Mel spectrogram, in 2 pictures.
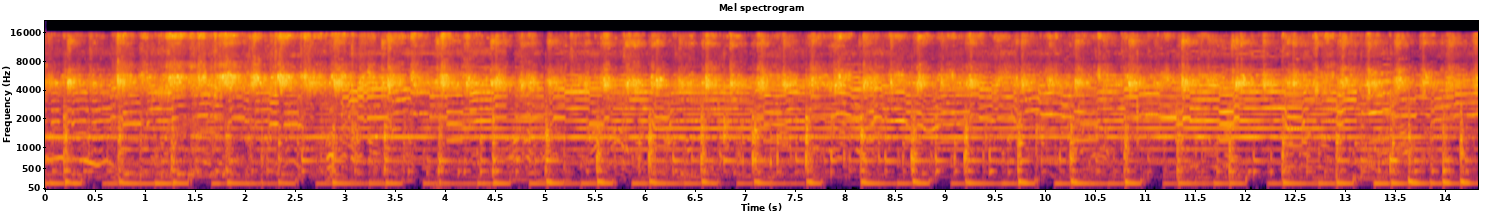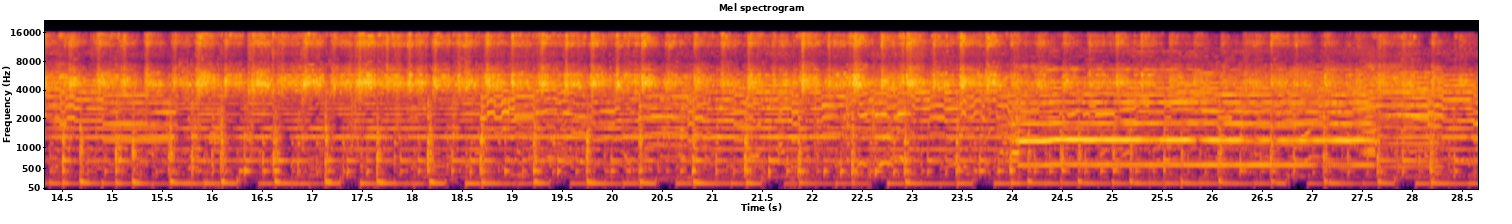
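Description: Traditional folk music: a steady droning low note broken by a regular beat, with held melody notes over it and a rattling hiss high up. A louder held melody note comes in near the end.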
